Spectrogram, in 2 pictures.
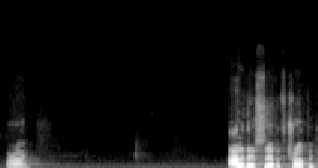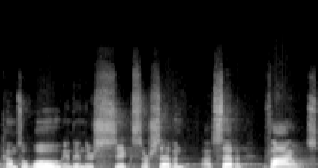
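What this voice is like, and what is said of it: Southern American accent. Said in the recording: “that's my southern accent.”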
